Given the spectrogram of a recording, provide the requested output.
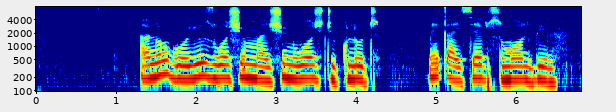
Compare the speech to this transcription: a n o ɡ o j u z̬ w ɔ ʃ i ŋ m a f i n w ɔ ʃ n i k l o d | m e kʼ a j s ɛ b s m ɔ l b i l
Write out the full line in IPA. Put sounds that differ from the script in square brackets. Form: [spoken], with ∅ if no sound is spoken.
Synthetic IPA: a n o ɡ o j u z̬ w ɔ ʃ i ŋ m a [ʃ] i n w ɔ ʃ [d] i k l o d | m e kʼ a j s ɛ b s m ɔ l b i l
